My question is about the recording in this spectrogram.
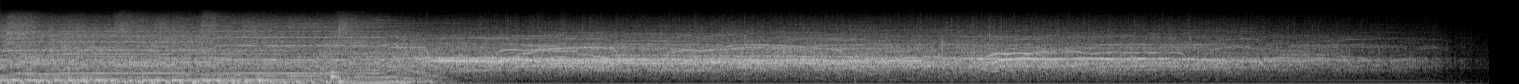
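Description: A live pop band plays the last bars of a song and stops about four seconds in. An audience of many voices then cheers and screams, and the sound fades out near the end.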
